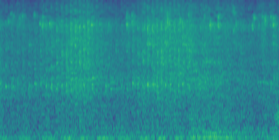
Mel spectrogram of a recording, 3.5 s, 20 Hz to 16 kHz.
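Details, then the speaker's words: 1966 Cadillac DeVille V8, stored for decades, needing tuning after a lean backfire, gives a deep, lumpy, shaky idle with uneven thumps and heavy engine vibration; missing on some cylinders. "you got to see this motor I've never seen a motor vibrate like this it's got just the right amount of cylinders out"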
